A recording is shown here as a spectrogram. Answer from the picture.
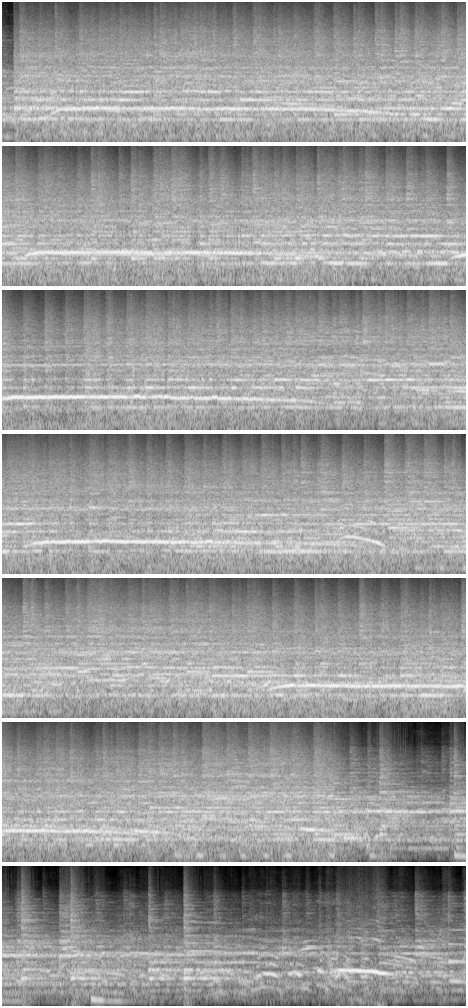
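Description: Brass gongs and cymbals beaten hard and continuously amid a cheering crowd, with a long held tone that returns every four seconds or so and dips at its end. The clanging stops about four seconds before the end.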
